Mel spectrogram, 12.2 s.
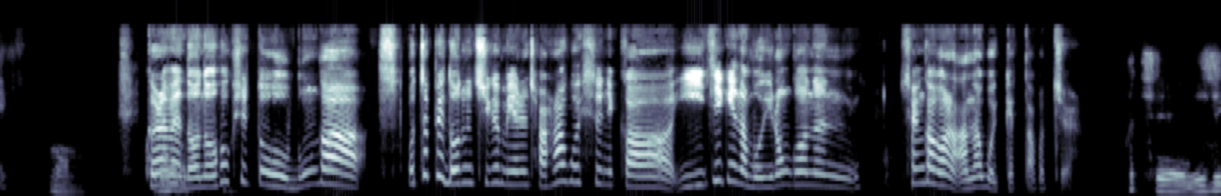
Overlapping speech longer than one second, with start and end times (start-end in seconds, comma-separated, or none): none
